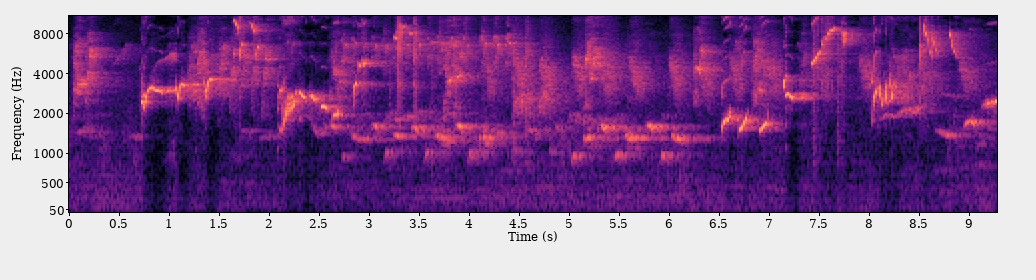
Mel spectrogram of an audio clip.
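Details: Orange-headed thrush, a caged bird newly moulted, sings a long, dense phrase. Squeaky and buzzy high notes alternate with whistled slurs at a steady pace, barely pausing after a short quiet opening.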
